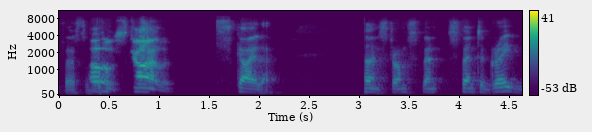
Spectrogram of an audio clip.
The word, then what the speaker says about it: Schuyler: the internet somewhere it says how do you pronounce it first of all oh skylar skyler bernstrom spent spent a great deal of his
